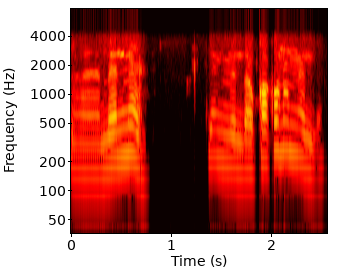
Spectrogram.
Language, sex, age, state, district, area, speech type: Santali, male, 18-30, West Bengal, Purba Bardhaman, rural, conversation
